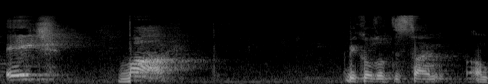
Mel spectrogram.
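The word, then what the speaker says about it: ħ: one also later in the course this is pronounced h bar because of this time on top this is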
